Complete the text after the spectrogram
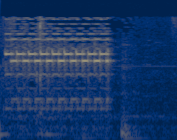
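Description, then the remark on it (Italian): A telephone rings for an incoming call with a steady electronic trill for about a second, cutting off abruptly, followed by a soft low thump and fading background noise. “ma intanto prendiamo questa telefonata.”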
